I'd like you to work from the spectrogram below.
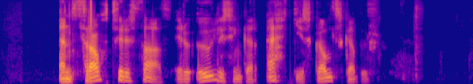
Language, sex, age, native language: Icelandic, male, 20-29, Icelandic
